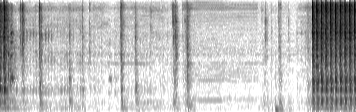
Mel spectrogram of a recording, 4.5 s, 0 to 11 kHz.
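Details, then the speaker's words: Toshiba Diomage SV-771 VCR (c.1991, stored unused for years) at power-up: scattered clicks and whirring bursts as the cassette door motor retries, then loud buzzing chatter. The door opened and closed a couple of times, now stuck; owner hopes cleaning and lubrication fix it. "it's just trying to open the door. It actually has opened and closed a couple times, but now it's stuck."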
